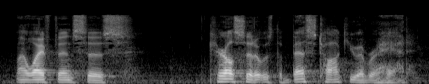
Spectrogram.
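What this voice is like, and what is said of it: Slightly choked-up, emotional voice. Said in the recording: “I got a little choked up even when I said what my wife said”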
